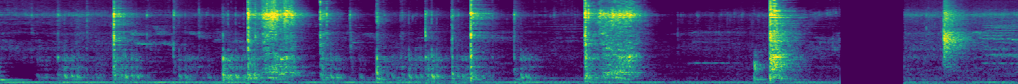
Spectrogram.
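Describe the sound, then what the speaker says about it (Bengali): A spatula scrapes and stirs a spice paste of coriander and cumin powder with a splash of water in a pan, in irregular close bursts of scraping with brief quiet gaps. "তো মশলাটাকে আমি সুন্দর করে কষিয়ে নেব।"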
